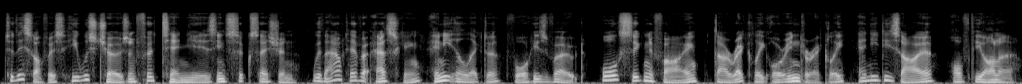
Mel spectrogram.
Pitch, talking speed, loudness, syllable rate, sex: 130 Hz, 170 wpm, -19 LUFS, 5.5 syllables/s, male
